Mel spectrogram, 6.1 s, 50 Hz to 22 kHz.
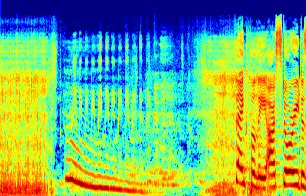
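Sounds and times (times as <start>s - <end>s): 
voice imitating the loud snore of a sleeping wolf: 0.0s - 2.9s, 4.0s - 5.5s
laughter: 1.4s - 4.1s
speech: 4.7s - 6.1s.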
